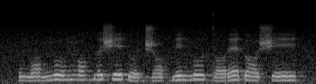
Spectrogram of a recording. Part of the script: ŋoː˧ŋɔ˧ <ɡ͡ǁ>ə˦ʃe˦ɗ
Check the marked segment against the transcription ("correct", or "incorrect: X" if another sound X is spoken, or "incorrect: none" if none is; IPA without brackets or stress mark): incorrect: ɡ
